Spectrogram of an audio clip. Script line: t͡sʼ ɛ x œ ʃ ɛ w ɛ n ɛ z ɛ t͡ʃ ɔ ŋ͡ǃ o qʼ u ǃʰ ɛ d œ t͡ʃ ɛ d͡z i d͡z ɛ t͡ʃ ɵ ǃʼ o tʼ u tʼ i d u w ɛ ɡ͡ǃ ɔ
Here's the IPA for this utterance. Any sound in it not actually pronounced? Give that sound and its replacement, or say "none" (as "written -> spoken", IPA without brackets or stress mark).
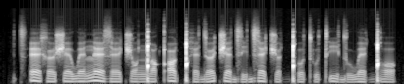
ɵ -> œ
